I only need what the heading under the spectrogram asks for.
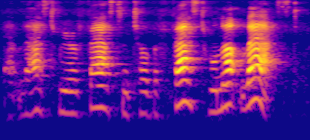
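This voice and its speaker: A woman's voice: on the high side, a little slow, fairly bright tone, dull audio. A woman voicing a young girl who leads her friends in chanting a rhyming spell, for a storybook reading. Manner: chanting a rhyme.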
